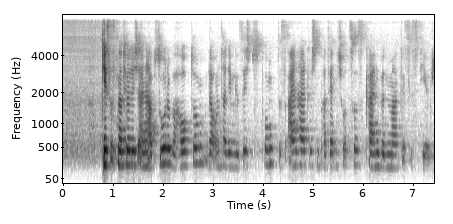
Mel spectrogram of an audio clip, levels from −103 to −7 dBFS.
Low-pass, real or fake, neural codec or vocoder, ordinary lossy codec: 7.2 kHz; fake; vocoder, 22.05 kHz, 80 mel bands, WaveNeXt; none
